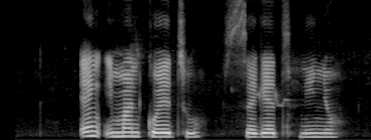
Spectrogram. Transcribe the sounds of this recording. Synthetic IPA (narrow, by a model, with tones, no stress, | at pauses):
ɛ˦ŋi˨ma˦nko˦e˦tʰu˨ | sɛ˨ɡɛ˦tni˦ɲɔ˦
